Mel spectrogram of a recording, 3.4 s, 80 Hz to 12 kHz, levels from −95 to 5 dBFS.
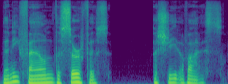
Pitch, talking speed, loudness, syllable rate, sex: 115 Hz, 155 wpm, -18 LUFS, 4.6 syllables/s, male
